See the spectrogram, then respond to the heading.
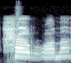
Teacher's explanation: ہا کو وسطی ہے لیکن مڈل تھروٹ سے ادا کریں گے. را ہمارا ہیوی ہے پورا ادا کریں گے.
